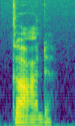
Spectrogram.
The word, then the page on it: god: American English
